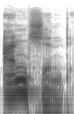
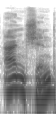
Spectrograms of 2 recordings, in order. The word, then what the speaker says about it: ancient: people in ancient mesopotamia careful with this one too i've heard a lot of students say ancient it's not ancient it's ancient in ancient mesopotamia beer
